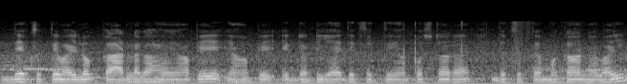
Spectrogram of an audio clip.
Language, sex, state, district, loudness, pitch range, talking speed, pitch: Hindi, male, Bihar, Purnia, -17 LUFS, 110-115 Hz, 240 wpm, 115 Hz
